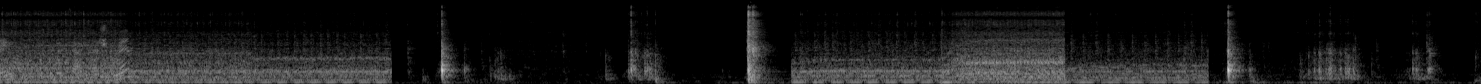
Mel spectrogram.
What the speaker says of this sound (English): just sewed it down in a straight line with that measurement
